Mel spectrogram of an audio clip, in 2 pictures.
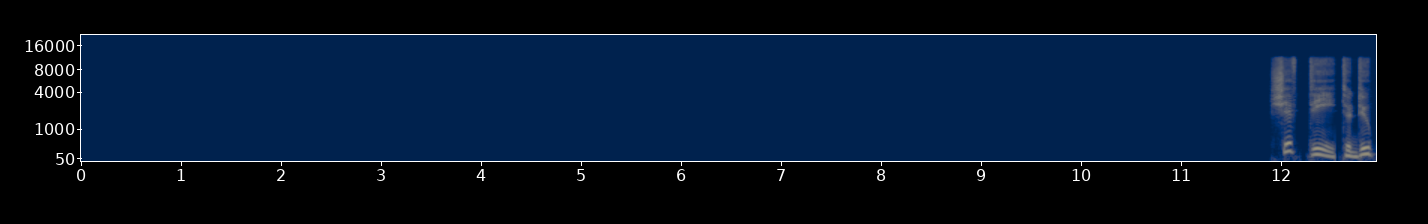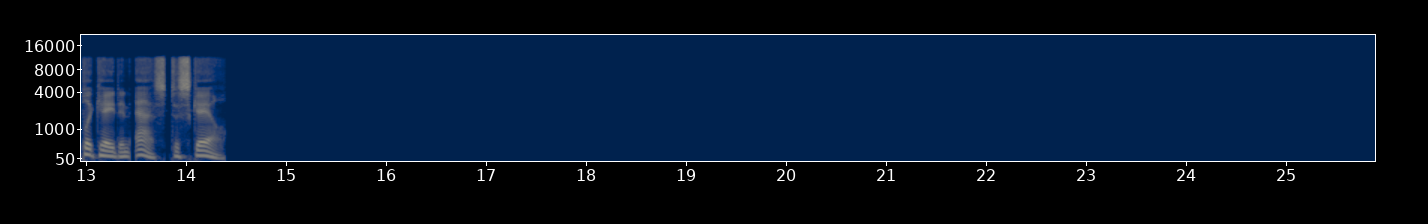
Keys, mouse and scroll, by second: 0.4 click, 1.5 s, 4.4 click, 8.5-9.0 scroll up 1, 9.0 middle click, 9.0-10.3 scroll up 2, 10.3 click, 10.9 KP_1, 11.3 KP_7, 12.7 shift+d, 15.1 middle click, 15.8-17.8 scroll down 1, 17.8 middle click, 17.8 scroll down 1, 19.1 KP_7, 19.8 s, 22.5 middle click, 24.5 click.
